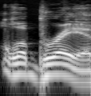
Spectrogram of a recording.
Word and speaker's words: La Brea: I'm glad you pronounced La Brea, because I was not sure how to pronounce that second word.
